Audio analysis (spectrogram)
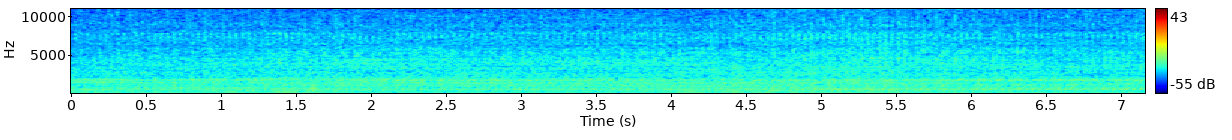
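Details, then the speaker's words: Lexus IS250 at idle after catalytic converter and exhaust replacement, before fully hot: even, steady idle with a soft hiss and no puffing or ticking; no exhaust leaks, and the oxygen sensor check engine light did not return. "you can hear the car's running then what i usually do before it gets hot is i just give a quick feel make sure that there's no uh exhaust leaks doesn't seem to be any at all"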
